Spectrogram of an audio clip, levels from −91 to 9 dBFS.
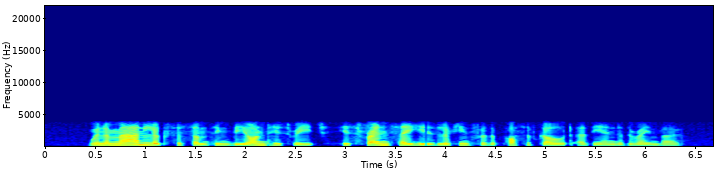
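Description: Packet loss filled with silence at 3.80 to 3.82 s, between "his friends say he" and "is looking for the": a 20 ms gap, fitting one lost packet, with hard edges over the narrow telephone band.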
